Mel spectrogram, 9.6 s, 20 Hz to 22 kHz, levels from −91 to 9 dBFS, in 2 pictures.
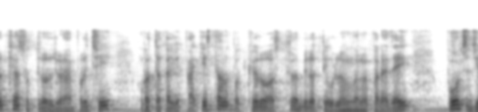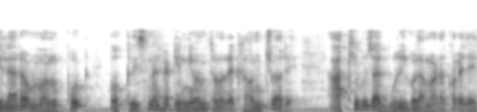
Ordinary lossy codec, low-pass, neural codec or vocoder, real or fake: none; 7.2 kHz; codec, 16 kHz, 4 kbps, X-Codec, HuBERT features, trained on general audio; fake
